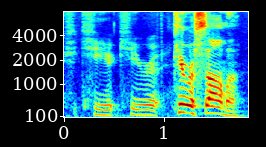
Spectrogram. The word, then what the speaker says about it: Kurosawa: Kurosawa.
